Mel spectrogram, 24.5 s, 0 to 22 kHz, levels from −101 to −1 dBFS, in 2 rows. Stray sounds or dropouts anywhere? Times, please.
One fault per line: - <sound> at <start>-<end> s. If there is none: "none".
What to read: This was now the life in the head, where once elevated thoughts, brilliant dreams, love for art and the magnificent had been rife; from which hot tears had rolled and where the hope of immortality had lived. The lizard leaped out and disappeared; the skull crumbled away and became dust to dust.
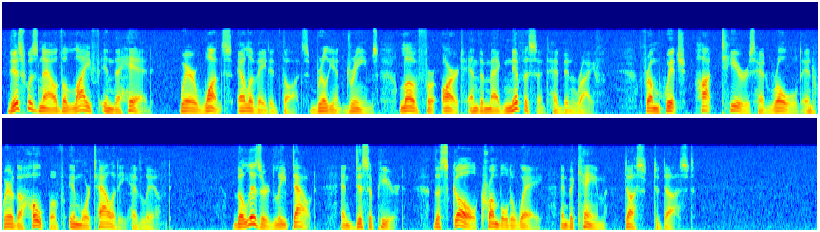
none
